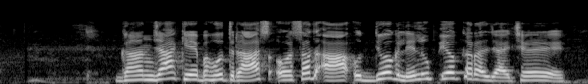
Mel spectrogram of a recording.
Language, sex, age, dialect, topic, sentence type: Maithili, male, 25-30, Bajjika, agriculture, statement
